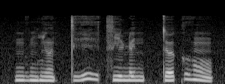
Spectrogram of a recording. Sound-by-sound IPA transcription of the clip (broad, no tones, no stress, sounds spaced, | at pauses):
n o̤ n ʎ ə̃ː tː e̤ ɦ e̤ t͡s i ɳ e n tː œ k ɦ õ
